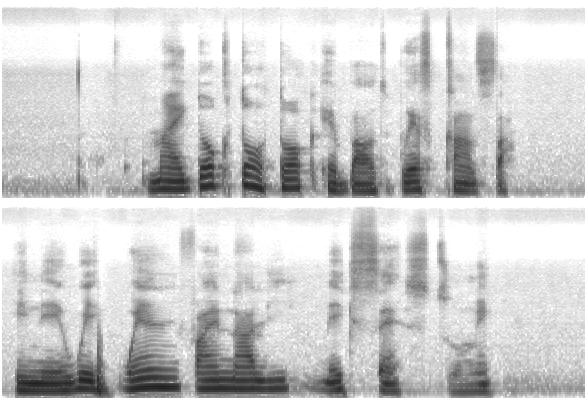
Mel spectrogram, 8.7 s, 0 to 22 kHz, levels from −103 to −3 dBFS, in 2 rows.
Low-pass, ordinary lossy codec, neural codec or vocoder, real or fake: 19.8 kHz; none; autoencoder, 48 kHz, 128 numbers a frame, DAC-VAE, trained on Japanese speech; fake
